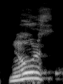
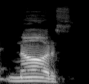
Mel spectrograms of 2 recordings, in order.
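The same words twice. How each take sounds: First: नूर्स said with a long "ऊ" sound, the mistake; wrong pronunciation. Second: नर्स said with a short "अ" sound, like "नर्स"; correct pronunciation. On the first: (गलत उच्चारण: नूर्स, लंबा "ऊ") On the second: (सही उच्चारण: नर्स) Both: Shown as a demonstration. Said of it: "ऐसे नहीं पढ़ेंगे".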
